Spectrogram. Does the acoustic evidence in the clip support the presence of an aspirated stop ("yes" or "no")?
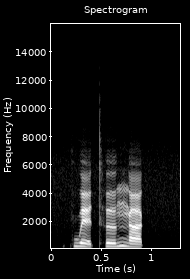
yes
